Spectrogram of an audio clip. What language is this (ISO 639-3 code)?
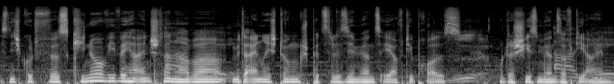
deu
